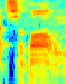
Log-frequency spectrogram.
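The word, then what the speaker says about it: Civale: cleveland detroit uh aaron savale uh taking on tariq skubal for the detroit tigers uh we've got uh uh savali is actually how you say it in english uh but minus 140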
